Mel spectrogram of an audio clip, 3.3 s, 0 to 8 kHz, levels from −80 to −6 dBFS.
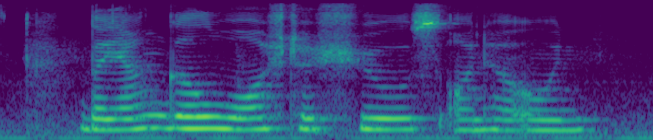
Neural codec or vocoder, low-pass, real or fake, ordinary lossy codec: none; 7.2 kHz; real; none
